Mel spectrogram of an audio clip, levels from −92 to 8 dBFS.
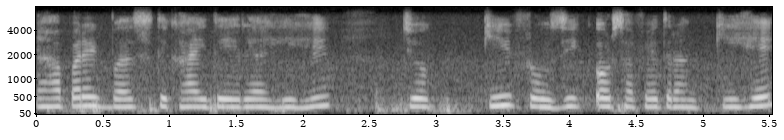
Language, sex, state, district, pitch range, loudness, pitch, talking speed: Hindi, female, Bihar, Saharsa, 215-230 Hz, -17 LUFS, 220 Hz, 175 wpm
